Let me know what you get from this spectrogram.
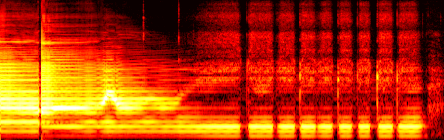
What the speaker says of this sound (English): The sound on a Gorka is kind of haunting.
